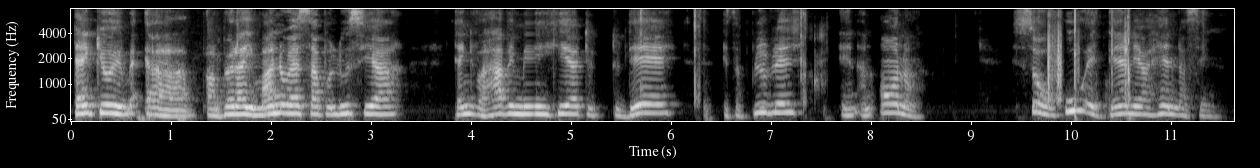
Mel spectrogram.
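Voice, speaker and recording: A man in his forties answering interview questions in an earnest, measured way. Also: sits high. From Liberia. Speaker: guest financial educator.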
